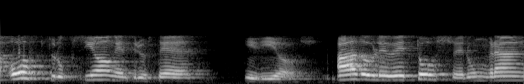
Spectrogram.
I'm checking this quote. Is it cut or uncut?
cut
